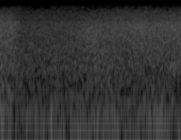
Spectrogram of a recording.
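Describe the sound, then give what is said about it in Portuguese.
A steady wash of sea waves breaking in front of a football pitch in Póvoa de Varzim, a continuous hissing roar with no distinct individual crashes, moderately quiet and with no voices. “É em frente, o mar se chega a ouvir sem o som das chuteiras e da gritaria.”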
